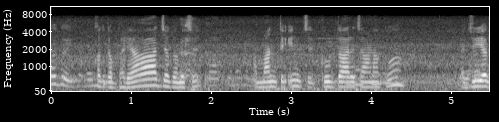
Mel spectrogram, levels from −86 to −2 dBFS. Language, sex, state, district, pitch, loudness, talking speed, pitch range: Garhwali, female, Uttarakhand, Tehri Garhwal, 205 Hz, -18 LUFS, 175 wpm, 195-225 Hz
